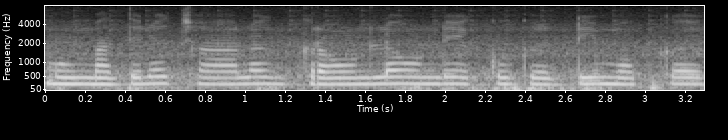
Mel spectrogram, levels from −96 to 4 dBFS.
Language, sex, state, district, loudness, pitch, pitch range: Telugu, female, Andhra Pradesh, Srikakulam, -15 LUFS, 230 Hz, 225-235 Hz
